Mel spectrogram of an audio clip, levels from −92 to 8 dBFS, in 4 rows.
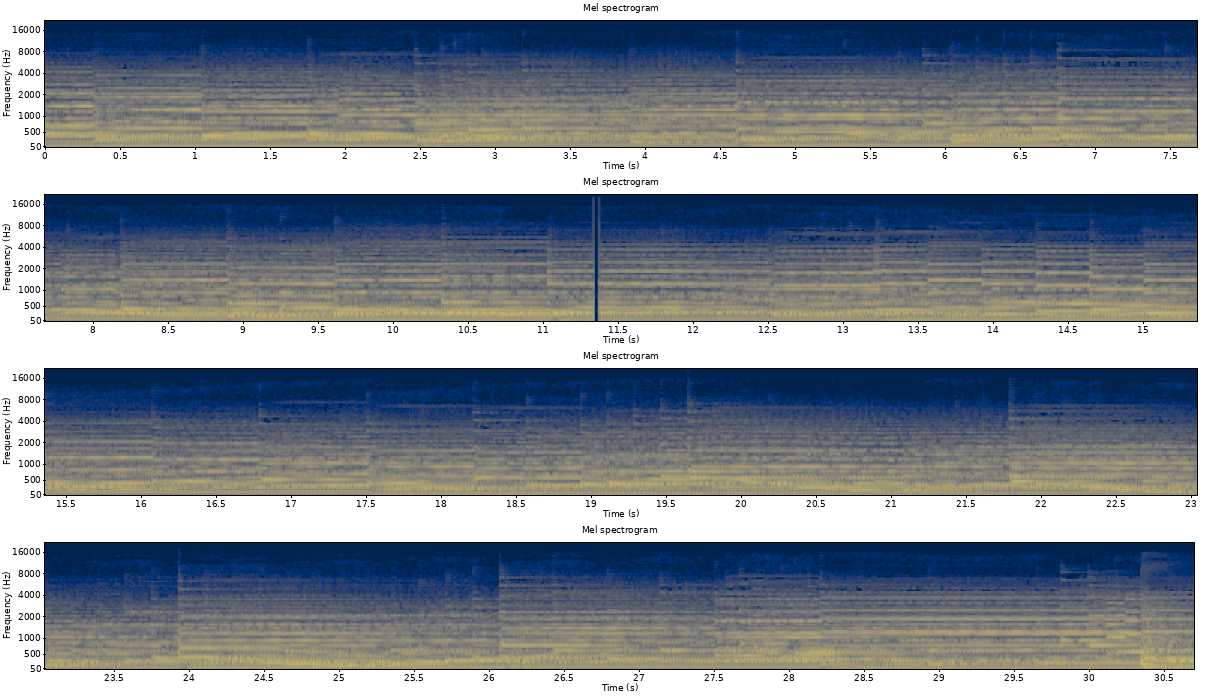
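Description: At 11.34 s the sound drops out until 11.38 s. This is a gap at a join of encoded pieces, about 37 ms long. Two separately encoded sections were joined untrimmed, leaving encoder padding. The silence has smeared edges, then the sound resumes where it stopped.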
